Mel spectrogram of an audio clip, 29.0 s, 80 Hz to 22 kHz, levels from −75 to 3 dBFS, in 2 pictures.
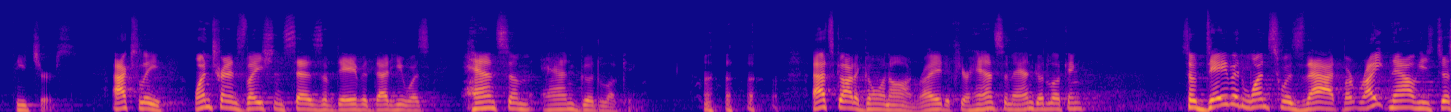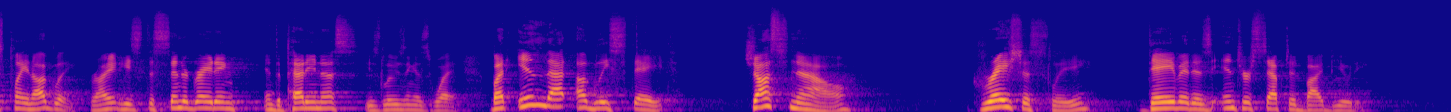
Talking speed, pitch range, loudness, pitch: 125 wpm, 140-185 Hz, -22 LUFS, 165 Hz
